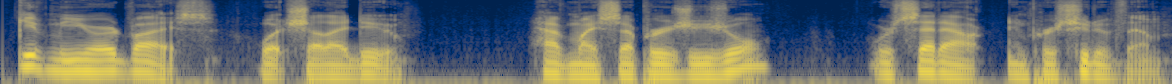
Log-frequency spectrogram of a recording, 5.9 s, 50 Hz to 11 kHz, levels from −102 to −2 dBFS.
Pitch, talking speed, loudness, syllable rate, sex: 100 Hz, 195 wpm, -19 LUFS, 5.8 syllables/s, male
